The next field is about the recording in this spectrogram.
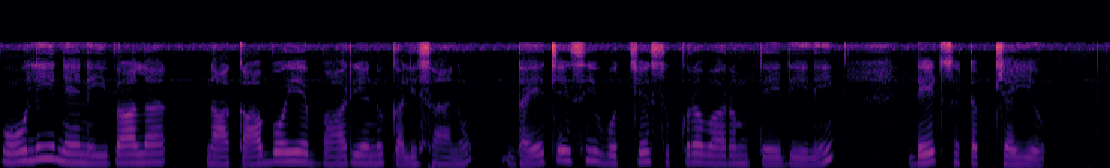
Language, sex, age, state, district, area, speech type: Telugu, female, 60+, Andhra Pradesh, Chittoor, rural, read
